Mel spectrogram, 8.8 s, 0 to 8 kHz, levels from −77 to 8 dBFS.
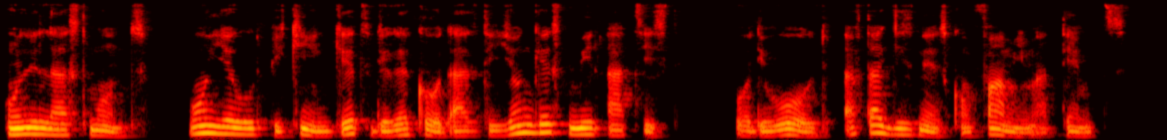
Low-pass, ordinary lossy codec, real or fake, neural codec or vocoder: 7.2 kHz; none; real; none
